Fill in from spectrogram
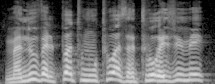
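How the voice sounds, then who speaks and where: A man's voice: high-pitched, a little fast. A man presenting a popular neuroscience segment, narrating playfully and asking passers-by questions. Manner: lively, explanatory, playful. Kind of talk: narration and street interviews.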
